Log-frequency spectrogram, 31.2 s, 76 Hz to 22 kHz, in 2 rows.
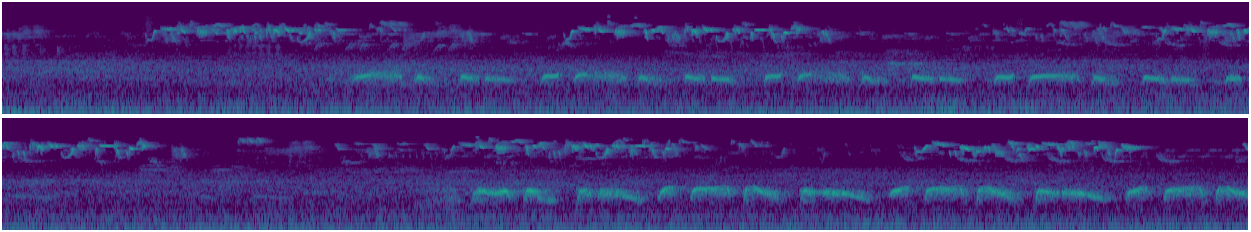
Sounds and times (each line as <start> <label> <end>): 0.0 birds 31.1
